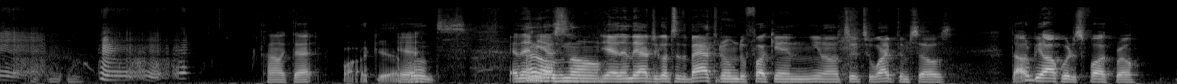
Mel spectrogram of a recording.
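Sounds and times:
voice imitating a wet sputtering fart: 0.0s - 2.2s
speech: 2.7s - 11.5s.

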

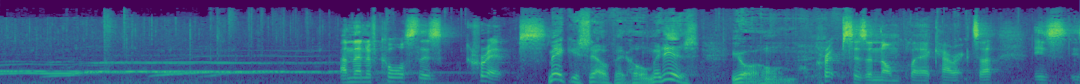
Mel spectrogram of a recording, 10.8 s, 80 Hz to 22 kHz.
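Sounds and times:
wolves howling: 0.0s - 5.2s
speech: 3.4s - 10.8s.

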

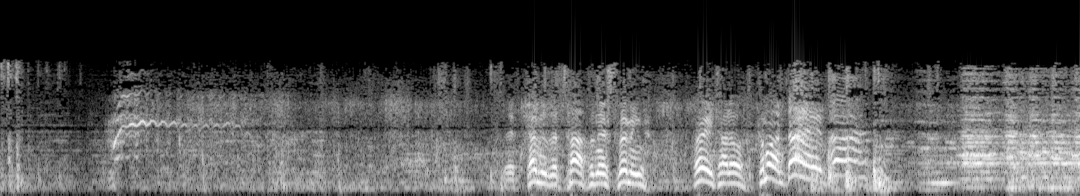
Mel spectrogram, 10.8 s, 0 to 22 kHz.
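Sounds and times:
busy noisy background: 0.0s - 10.7s
horse hooves clattering and pounding: 0.0s - 10.7s
horse whinnying: 1.0s - 4.8s
speech: 5.0s - 8.8s.

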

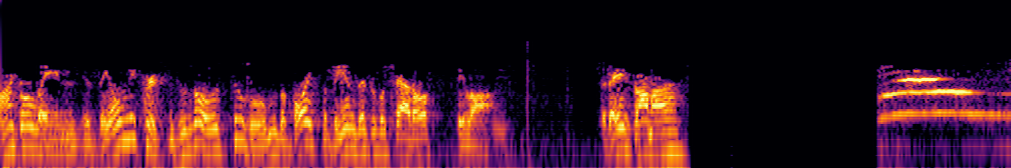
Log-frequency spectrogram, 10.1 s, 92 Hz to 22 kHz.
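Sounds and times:
speech: 0.0s - 5.2s, 6.0s - 6.9s
cat yowling: 8.8s - 10.1s.

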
